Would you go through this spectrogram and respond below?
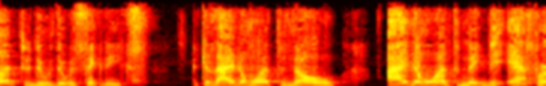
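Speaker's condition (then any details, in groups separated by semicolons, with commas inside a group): Cerebral palsy; lifelong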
